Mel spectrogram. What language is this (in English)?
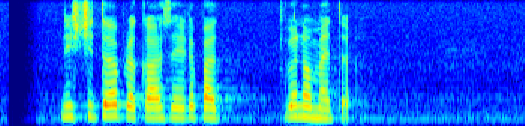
Sinhala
